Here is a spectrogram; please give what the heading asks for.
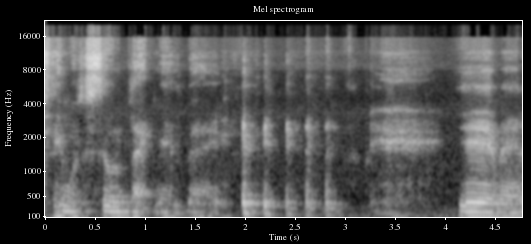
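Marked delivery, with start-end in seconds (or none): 1.9-2.9 short real laugh. Real, not acted. Laughs at his own stolen bag.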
